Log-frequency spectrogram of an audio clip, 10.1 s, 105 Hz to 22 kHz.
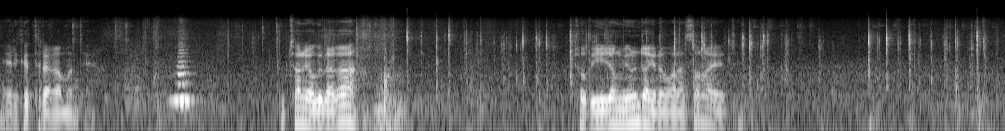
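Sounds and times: keyboard key clicks: 0:06.6 - 0:10.0.

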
